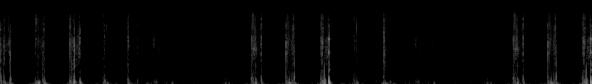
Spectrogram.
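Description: Playing cards are shuffled, a large pack gathered from three piles and mixed by hand. Many crisp, sharp snaps and flutters come in an uneven rhythm, fairly quiet, with no talk.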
